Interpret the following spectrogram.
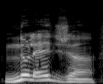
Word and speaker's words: Nolej: Vous dirigez la start-up Knowledge. Ça s'écrit N-O-L-E-J. On comprend qu'il y a un jeu de mots entre knowledge en anglais.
